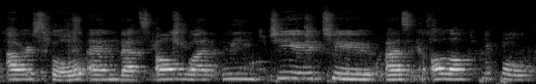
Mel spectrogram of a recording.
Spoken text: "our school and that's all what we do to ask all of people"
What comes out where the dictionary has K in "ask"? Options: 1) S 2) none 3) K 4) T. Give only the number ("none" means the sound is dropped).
3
